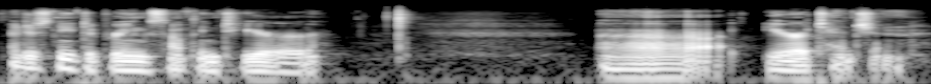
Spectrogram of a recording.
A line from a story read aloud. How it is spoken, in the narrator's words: Rico says, his voice uneven, timid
